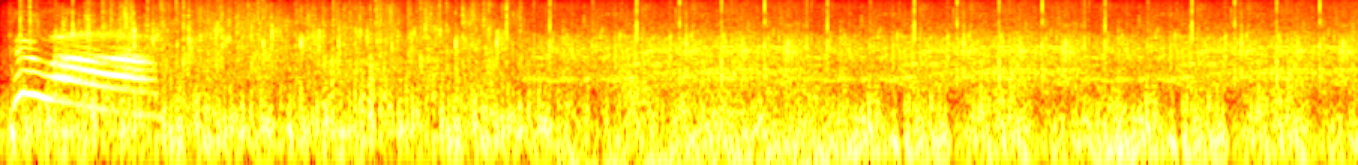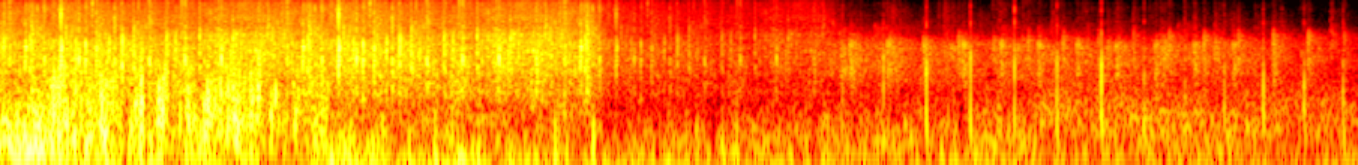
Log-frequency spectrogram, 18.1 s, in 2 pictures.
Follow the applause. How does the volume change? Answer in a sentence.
The loudness of the applause goes down.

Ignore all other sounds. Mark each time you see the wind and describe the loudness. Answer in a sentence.
You can hear the wind from 0.0 to 18.0 s, getting quieter.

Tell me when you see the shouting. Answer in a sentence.
The shouting can be heard from 0.1 to 1.1 s.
